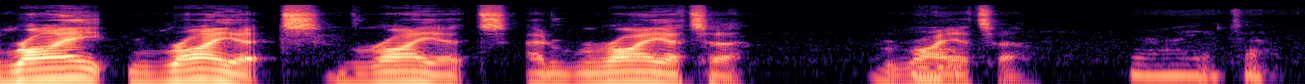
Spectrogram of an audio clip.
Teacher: it has a y sound in it that isn't there in the letter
